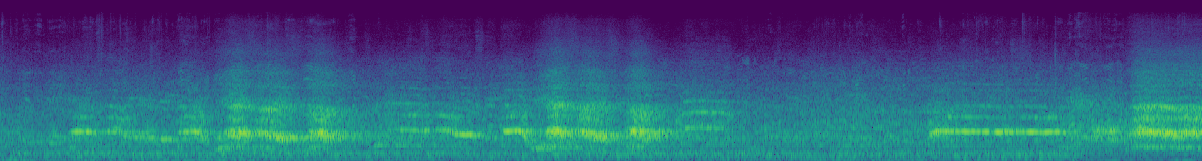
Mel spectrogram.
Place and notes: At the end, the home team manage to score, and a loud roar comes from the home teams supporters. Enjoy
